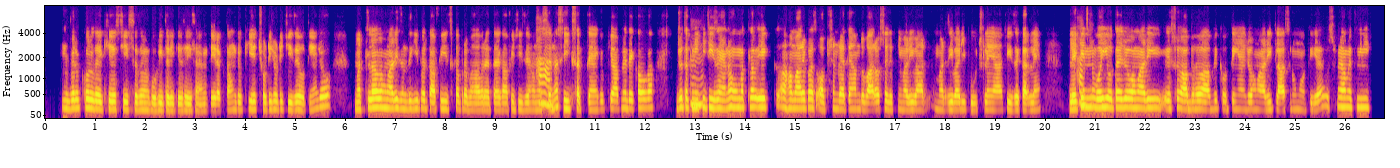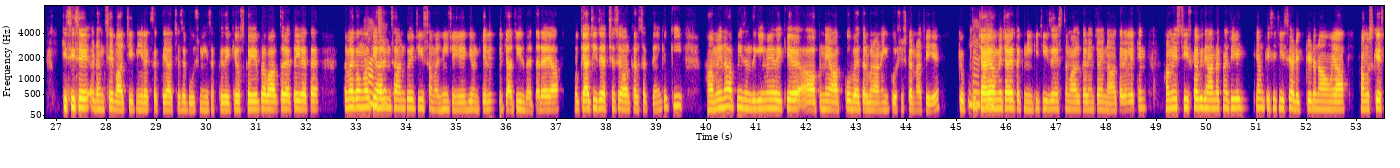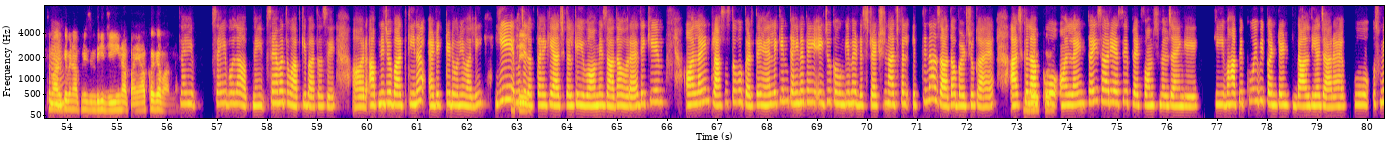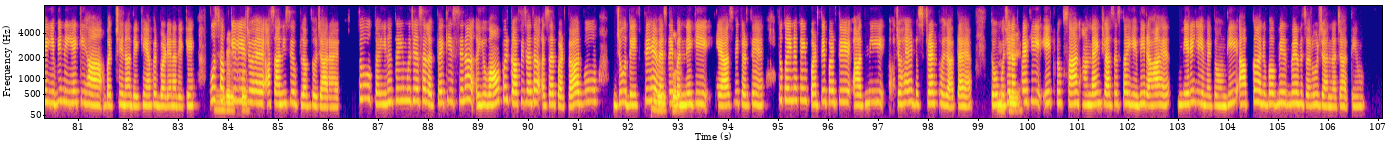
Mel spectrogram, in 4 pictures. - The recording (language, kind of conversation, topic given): Hindi, unstructured, तकनीक ने आपकी पढ़ाई पर किस तरह असर डाला है?
- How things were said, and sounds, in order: in English: "ऑप्शन"; in English: "क्लासरूम"; in English: "एडिक्टेड"; in English: "एडिक्टेड"; in English: "ऑनलाइन क्लासेज़"; in English: "डिस्ट्रैक्शन"; in English: "प्लेटफॉर्म्स"; in English: "कंटेंट"; in English: "डिस्ट्रैक्ट"; in English: "ऑनलाइन क्लासेज़"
